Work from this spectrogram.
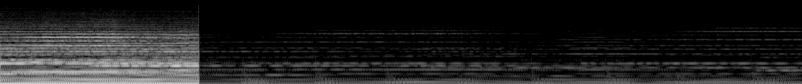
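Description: A likely case of one channel inverted begins at 1.99 s and runs to the end: the music drops by about 30 dB, centred parts vanish, and only a faint residue remains, because reversed polarity cancels whatever both channels share.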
